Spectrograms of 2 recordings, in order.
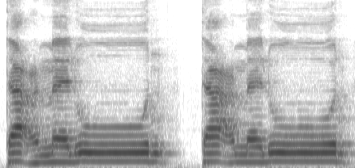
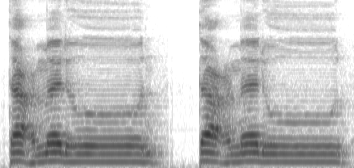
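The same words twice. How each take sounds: First: تعملون with rounded lips on the waw; correct تعملون. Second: تعملون with lips left open on the waw; wrong flat تعملون. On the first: Teacher showing students the right تعملون. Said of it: "instead of saying". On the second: Teacher showing students a wrong flat تعملون. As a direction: say تعملون without rounding the lips. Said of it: "very light". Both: Shown as a demonstration.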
